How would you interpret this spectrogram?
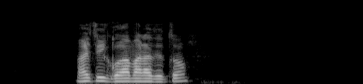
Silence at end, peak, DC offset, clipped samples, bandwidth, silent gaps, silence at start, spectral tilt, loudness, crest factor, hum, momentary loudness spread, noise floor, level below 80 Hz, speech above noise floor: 1.75 s; -6 dBFS; under 0.1%; under 0.1%; 7.6 kHz; none; 0.75 s; -7 dB/octave; -23 LUFS; 22 dB; none; 16 LU; -86 dBFS; -64 dBFS; 64 dB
